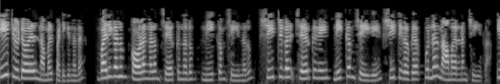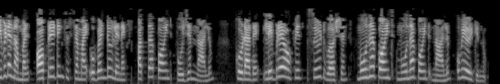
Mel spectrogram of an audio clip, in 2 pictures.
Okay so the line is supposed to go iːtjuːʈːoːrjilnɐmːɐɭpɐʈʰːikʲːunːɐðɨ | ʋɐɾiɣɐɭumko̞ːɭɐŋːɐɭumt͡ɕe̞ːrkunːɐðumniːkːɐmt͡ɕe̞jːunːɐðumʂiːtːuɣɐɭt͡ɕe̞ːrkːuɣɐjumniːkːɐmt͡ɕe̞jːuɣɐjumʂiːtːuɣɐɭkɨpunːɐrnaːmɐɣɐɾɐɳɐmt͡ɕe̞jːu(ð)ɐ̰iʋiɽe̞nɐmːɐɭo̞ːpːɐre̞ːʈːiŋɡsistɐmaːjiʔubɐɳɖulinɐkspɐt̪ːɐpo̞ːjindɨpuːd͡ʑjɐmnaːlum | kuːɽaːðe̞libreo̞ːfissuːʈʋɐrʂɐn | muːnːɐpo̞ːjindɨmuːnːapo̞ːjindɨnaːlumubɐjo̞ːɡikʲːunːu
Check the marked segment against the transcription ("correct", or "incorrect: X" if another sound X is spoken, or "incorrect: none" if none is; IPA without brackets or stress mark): incorrect: ɣ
